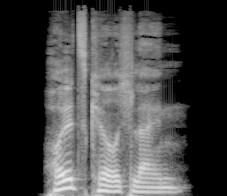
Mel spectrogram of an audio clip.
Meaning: diminutive of Holzkirche (“wooden church”)
- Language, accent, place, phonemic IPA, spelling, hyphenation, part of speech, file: German, Germany, Berlin, /ˈhɔlt͡sˌkɪʁçlaɪ̯n/, Holzkirchlein, Holz‧kirch‧lein, noun, De-Holzkirchlein.ogg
